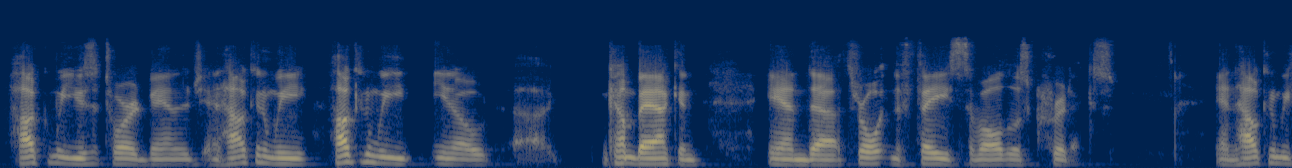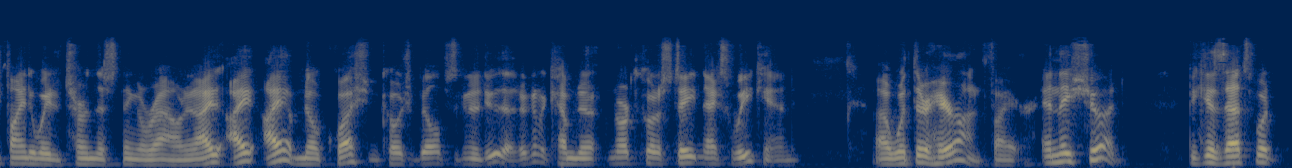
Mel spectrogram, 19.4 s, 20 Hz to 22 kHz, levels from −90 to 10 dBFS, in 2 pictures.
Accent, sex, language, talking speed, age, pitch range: American, male, English, 250 wpm, 40-59, 120-140 Hz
